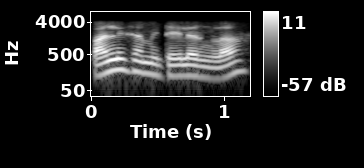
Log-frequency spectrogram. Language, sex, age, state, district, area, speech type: Tamil, male, 18-30, Tamil Nadu, Ariyalur, rural, conversation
